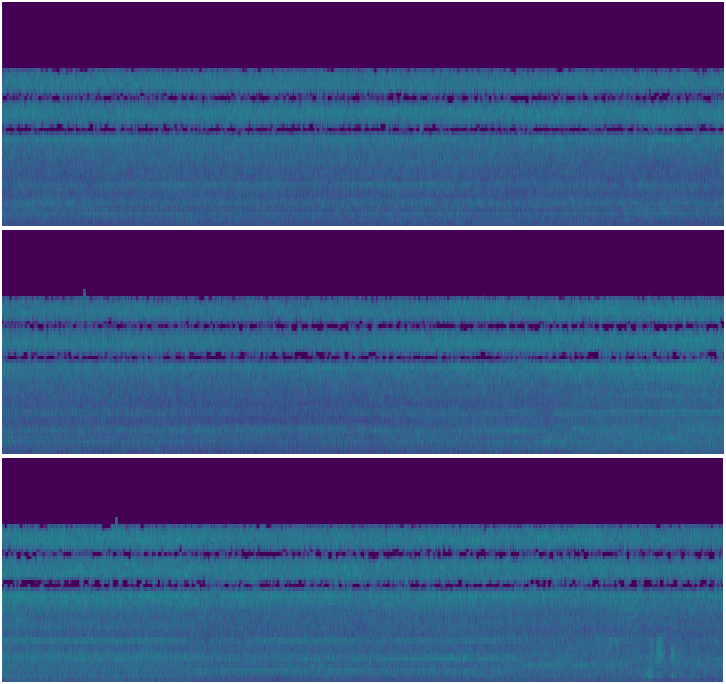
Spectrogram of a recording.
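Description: Hand-held hair dryer blowing steadily, a little louder from about two-thirds of the way through.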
